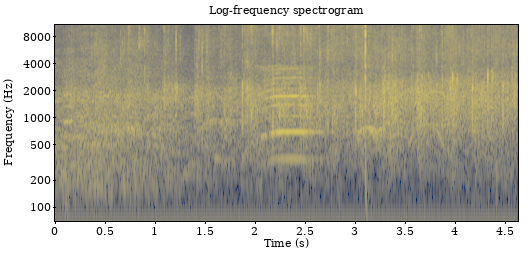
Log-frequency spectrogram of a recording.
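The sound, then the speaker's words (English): An audience applauds steadily for several seconds, dense overlapping clapping, with a brief whistle-like cheer rising midway and the clapping swelling slightly toward the end. “You can clap.”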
